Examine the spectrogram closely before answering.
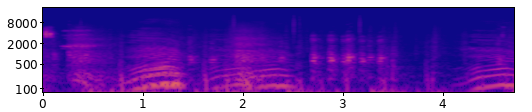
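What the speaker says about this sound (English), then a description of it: "Come on, pump the chicken. There we go. The chicken's coming through." Chicken clucks and squawks from a Minecraft Feed the Beast modded game, several bursts close and fairly loud, with a brief gap midway before more calls.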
